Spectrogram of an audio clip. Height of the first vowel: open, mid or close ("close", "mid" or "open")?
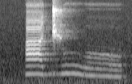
open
